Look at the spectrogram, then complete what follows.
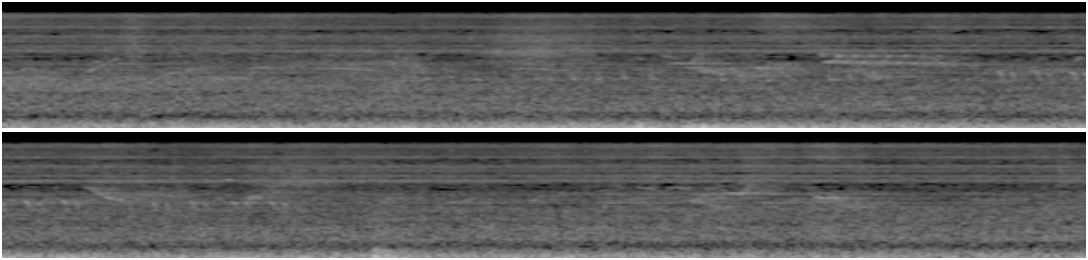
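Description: Outdoor ambience: a low, fluctuating rumble with faint birds chirping now and then.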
